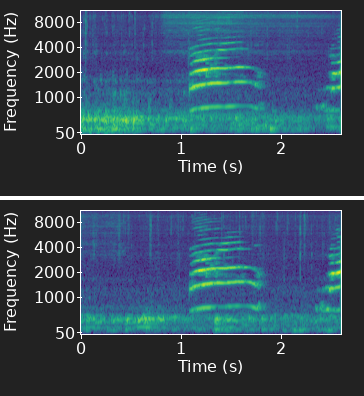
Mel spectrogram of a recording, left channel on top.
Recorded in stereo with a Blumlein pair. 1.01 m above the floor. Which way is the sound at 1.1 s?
20° left.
